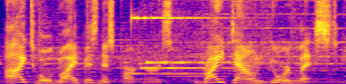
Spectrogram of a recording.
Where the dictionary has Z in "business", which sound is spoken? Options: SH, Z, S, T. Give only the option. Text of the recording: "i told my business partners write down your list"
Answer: Z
